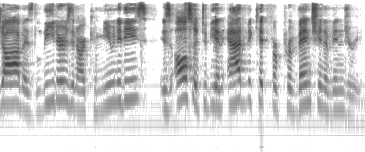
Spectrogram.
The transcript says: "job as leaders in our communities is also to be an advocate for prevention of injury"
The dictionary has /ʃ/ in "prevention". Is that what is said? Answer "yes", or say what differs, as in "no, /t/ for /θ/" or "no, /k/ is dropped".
yes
